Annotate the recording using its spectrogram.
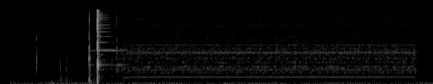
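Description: A floppy disk being pushed into a computer's disk drive. A few light clicks come first, then a sharp clack about a second in as the disk seats, then a steady whirring hum from the drive.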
